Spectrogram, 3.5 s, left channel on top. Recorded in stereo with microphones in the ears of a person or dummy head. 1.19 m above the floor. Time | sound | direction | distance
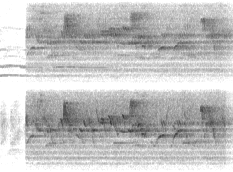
0.4 | a bird | 35° right (ahead or behind) | 2 m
